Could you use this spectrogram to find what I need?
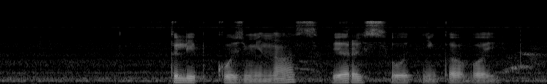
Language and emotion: Russian, neutral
